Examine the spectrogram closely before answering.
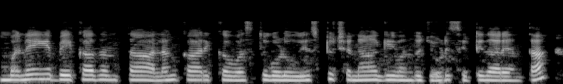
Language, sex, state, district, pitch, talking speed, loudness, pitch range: Kannada, female, Karnataka, Dharwad, 205 Hz, 115 wpm, -17 LUFS, 195-215 Hz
